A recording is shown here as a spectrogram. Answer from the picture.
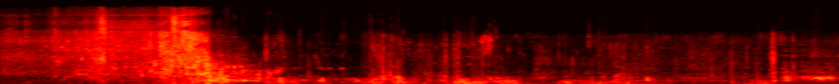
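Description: Seawater splashing against a camera at the surface, then about one and a half seconds in the sound turns muffled and low as the camera goes under: an underwater rumble of moving water with occasional knocks.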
